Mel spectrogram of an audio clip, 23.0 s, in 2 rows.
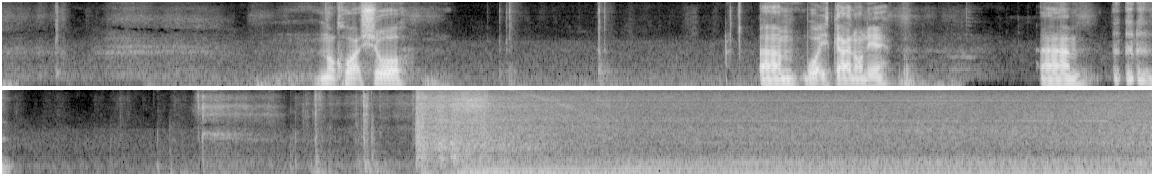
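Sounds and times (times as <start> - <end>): starter clicks: 4.8 - 6.2
car engine starting and idling: 15.6 - 23.0.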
